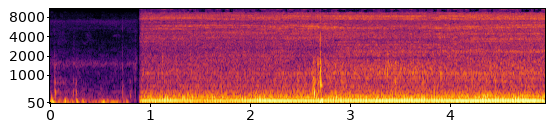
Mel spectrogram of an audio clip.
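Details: Mitsubishi with a distributor, on a battery borrowed from a 3000GT: after a short crank it settles into a smooth, steady low hum with an even beat and no knocks or misfires. Idle is pretty good.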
